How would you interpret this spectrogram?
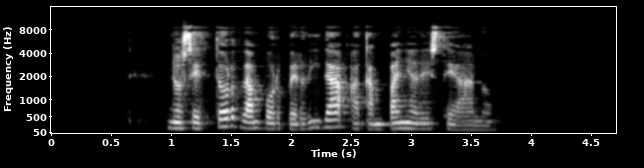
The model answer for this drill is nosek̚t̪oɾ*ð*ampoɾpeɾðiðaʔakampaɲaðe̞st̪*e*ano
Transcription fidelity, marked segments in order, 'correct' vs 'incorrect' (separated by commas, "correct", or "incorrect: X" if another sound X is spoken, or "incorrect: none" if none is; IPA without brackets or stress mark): correct, correct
